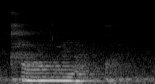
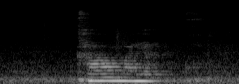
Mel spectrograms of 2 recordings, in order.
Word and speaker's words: Qaumajuq: And if you don't know how to pronounce it, you could click on it and you'll hear. Qaumajuq. Qaumajuq.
